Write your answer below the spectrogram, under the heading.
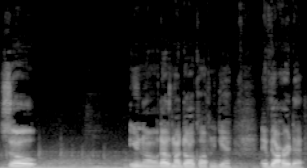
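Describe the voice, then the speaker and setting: A man's voice: lowish voice, little pitch movement, a little slow, muffled recording, faint music behind. A fourteen-year-old boy rambling casually to his viewers in a storytime vlog, full of "you know" fillers and restarts, talking straight to the audience in informal slang. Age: teens, 14. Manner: addresses viewers directly, informal slangy speech. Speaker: vlogger. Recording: loud background noise and clicks.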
